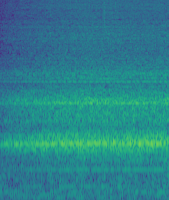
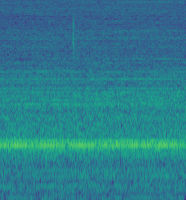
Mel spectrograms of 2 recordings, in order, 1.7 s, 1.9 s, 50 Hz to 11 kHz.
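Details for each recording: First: DIY solar-powered fan bar (three 2-inch fans) on an inverter, after about a week of operation. Steady, loud, airy roar. Owner guesses the center fan is fighting the two outer fans for air, a design defect. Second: DIY solar-powered cooling fan bar (three 2-inch fans, LM78H12K 12 V regulator, aluminum tube) running on top of a solar inverter. Smooth, even, steady single-pitch whir with no rattle: working as intended.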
